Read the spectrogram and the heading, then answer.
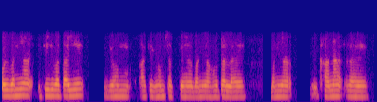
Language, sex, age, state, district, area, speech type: Hindi, male, 18-30, Bihar, Vaishali, rural, conversation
